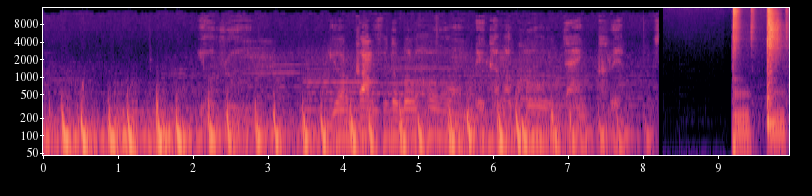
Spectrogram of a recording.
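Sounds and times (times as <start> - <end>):
heart thudding: 0.0 - 7.0
speech: 4.2 - 7.9.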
